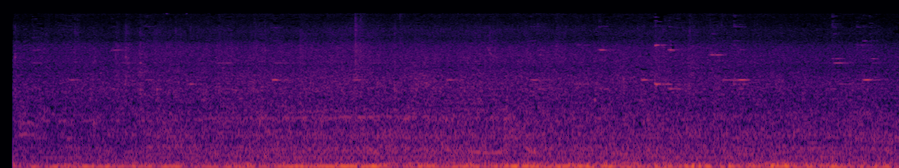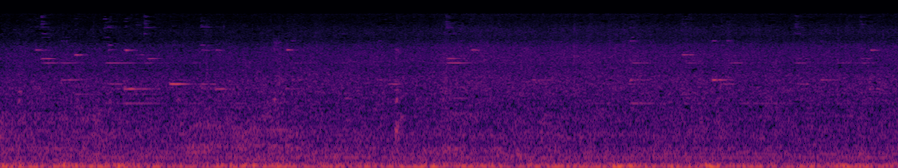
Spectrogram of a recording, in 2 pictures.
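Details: Wind chimes tinkle over gusty wind and a low traffic hum, with no animal voice.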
